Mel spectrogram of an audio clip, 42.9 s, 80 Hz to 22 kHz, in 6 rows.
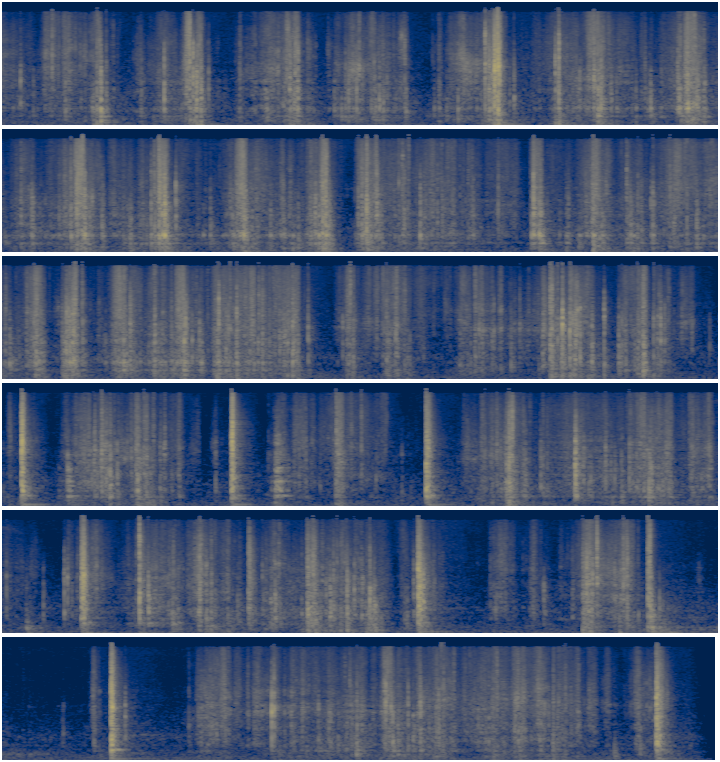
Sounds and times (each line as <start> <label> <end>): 0.1 paper money being handled 21.2
24.2 paper money being handled 33.0
37.8 paper money being handled 42.6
